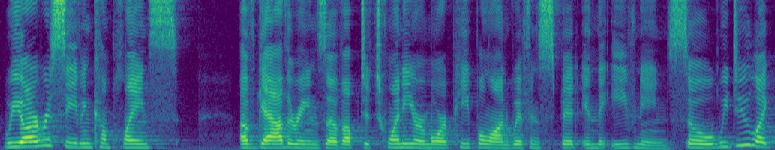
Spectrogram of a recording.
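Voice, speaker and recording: A woman with a Canadian accent speaking as mayor, reading out a formal public address in a measured, official manner. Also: mid-range voice, smooth.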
